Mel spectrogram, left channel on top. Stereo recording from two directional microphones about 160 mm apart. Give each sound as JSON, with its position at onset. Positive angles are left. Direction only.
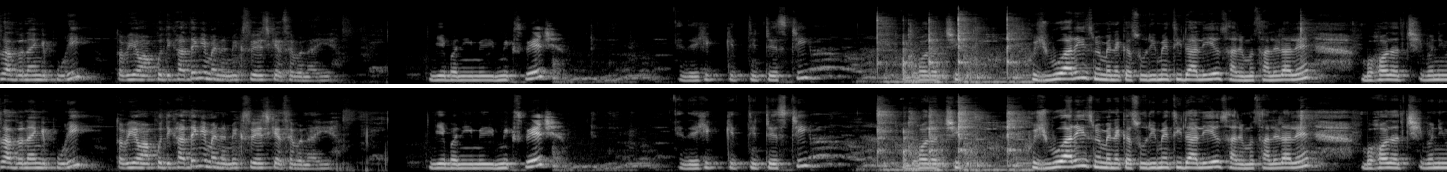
{"t": 0.0, "sound": "speech", "side_deg": 0}
{"t": 6.8, "sound": "speech", "side_deg": 5}
{"t": 9.2, "sound": "speech", "side_deg": 5}
{"t": 10.3, "sound": "speech", "side_deg": 20}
